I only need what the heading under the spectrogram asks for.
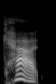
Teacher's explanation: at the end of a word like cat, you might not even release the air at all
